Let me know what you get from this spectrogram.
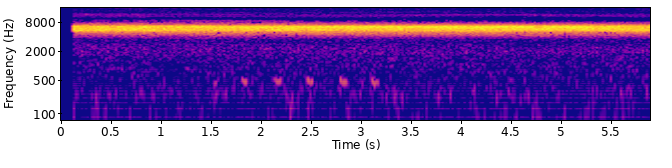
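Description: A cricket gives a steady, high, shrill trill that runs unbroken from start to finish.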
